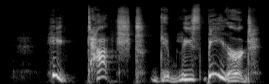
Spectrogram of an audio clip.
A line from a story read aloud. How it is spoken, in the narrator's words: he snapped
